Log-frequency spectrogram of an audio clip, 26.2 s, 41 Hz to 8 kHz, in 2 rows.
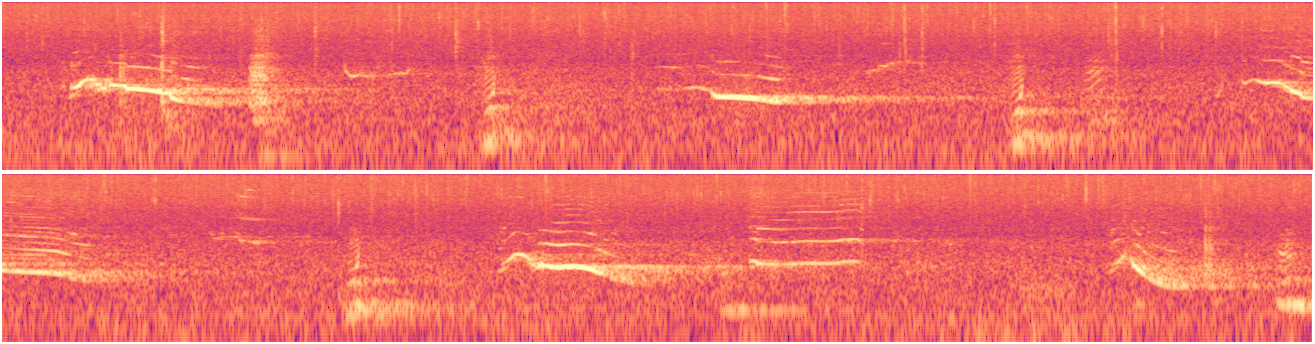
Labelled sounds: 1.0	1.7	humpback whale, 0.88 to 1.3 kHz
3.4	3.8	humpback whale, 0.78 to 1.2 kHz
6.5	7.4	humpback whale, 0.97 to 1.3 kHz
8.6	9.0	humpback whale, 0.81 to 1.3 kHz
10.8	11.1	humpback whale, 0.78 to 1.1 kHz
12.6	14.1	humpback whale, 0.78 to 4.1 kHz
15.2	15.9	humpback whale, 0.88 to 2.1 kHz
18.2	19.0	humpback whale, 0.81 to 1.8 kHz
20.6	21.7	humpback whale, 0.88 to 3.1 kHz

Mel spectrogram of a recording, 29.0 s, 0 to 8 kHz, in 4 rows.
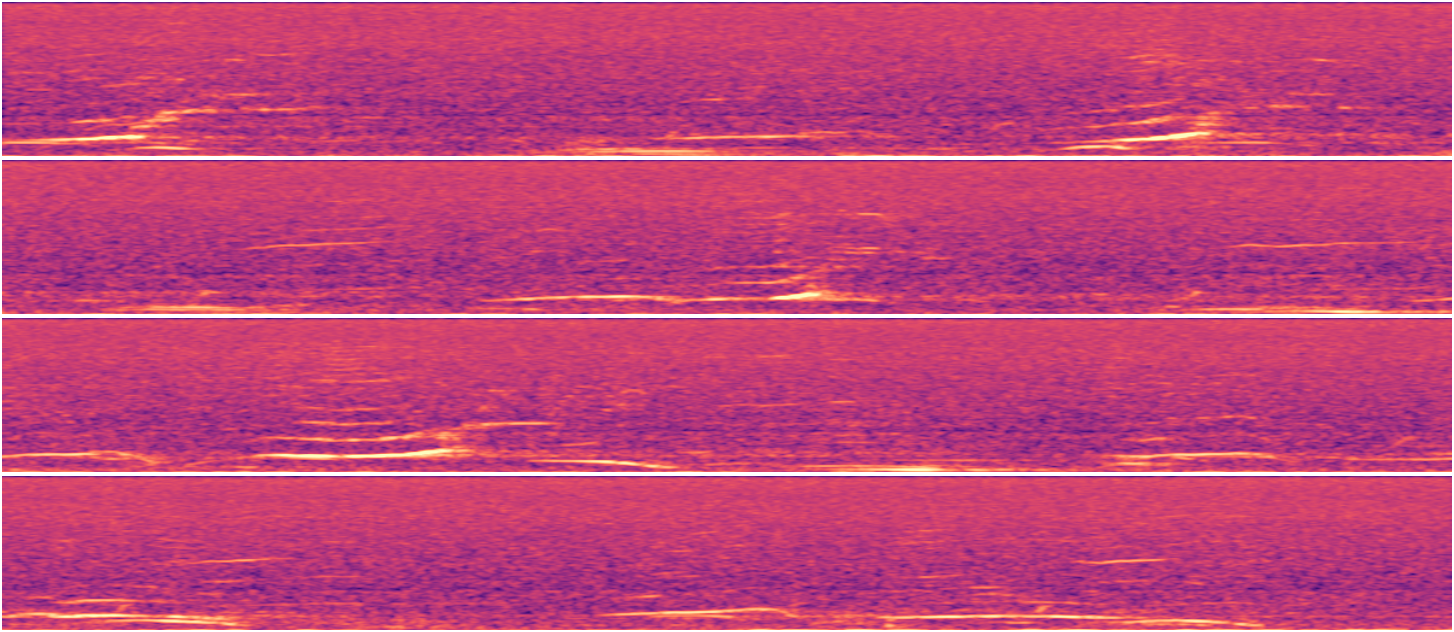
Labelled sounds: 0.8	1.5	humpback whale, 0.80 to 1.3 kHz
5.6	5.9	humpback whale, 0.93 to 1.1 kHz
8.5	9.2	humpback whale, 1.3 to 1.6 kHz
11.4	11.7	humpback whale, 1.2 to 1.5 kHz
13.4	14.2	humpback whale, 1.3 to 1.5 kHz
16.0	17.2	humpback whale, 0.80 to 1.3 kHz
18.2	18.5	humpback whale, 1.3 to 1.4 kHz
22.6	23.2	humpback whale, 1.3 to 1.6 kHz
27.1	27.6	humpback whale, 1.3 to 1.5 kHz

